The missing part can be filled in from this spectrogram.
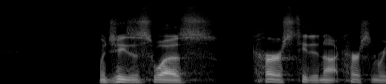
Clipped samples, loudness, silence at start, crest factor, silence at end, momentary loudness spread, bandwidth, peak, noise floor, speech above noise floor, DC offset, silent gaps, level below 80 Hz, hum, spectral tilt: under 0.1%; -34 LUFS; 1 s; 22 dB; 0 s; 13 LU; 16.5 kHz; -14 dBFS; -77 dBFS; 43 dB; under 0.1%; none; -82 dBFS; none; -4.5 dB/octave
